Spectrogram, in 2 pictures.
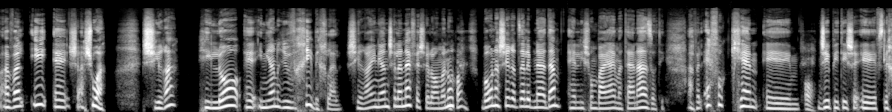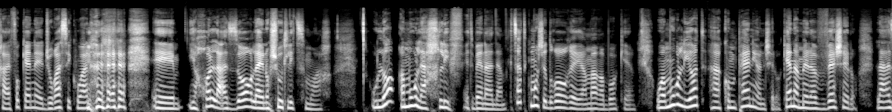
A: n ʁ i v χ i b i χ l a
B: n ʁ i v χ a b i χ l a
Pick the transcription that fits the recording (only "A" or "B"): A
